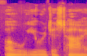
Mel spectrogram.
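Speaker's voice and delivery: plain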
